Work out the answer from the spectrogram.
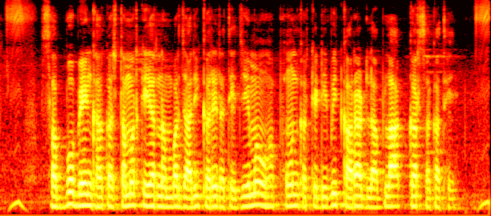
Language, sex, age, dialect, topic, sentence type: Chhattisgarhi, male, 18-24, Central, banking, statement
